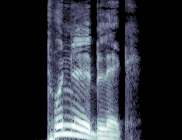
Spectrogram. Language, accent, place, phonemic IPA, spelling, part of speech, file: German, Germany, Berlin, /ˈtʊnl̩ˌblɪk/, Tunnelblick, noun, De-Tunnelblick.ogg
- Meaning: tunnel vision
